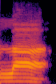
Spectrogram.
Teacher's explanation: লামের উপর খাড়া যাবার এসছে, খাড়া যাবার আলিফ মাদ্দার সমতুল্য, তাই খাড়া যাবার এক আলিফ পরিমাণ টান দিয়ে পড়তে হয়।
